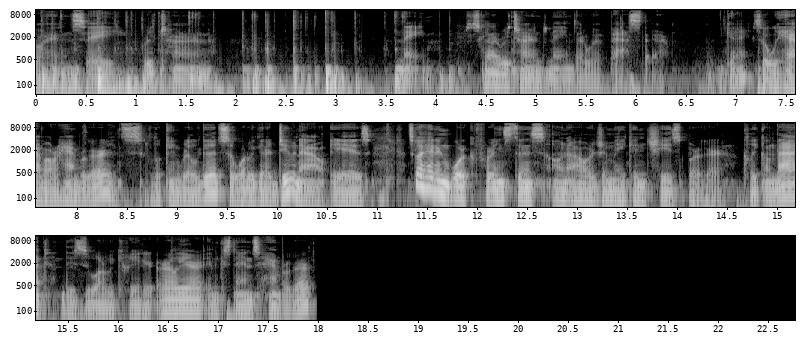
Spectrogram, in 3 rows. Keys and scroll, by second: 1.6 Return.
